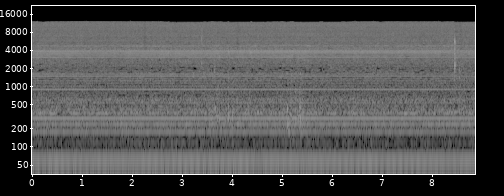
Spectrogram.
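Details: Admiral suitcase record player with newly installed replacement cartridge, amp on but cartridge wires being reconnected: loud, steady low mains hum with an even buzz over it, unchanging, coming through the amplifier; cause unknown.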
